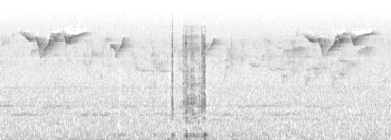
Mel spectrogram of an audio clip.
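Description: Ashy minivet giving two bursts of high, jingling, trilled notes several seconds apart, with a brief rustling knock between them over steady background hiss.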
